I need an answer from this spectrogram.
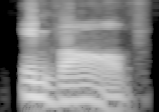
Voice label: "involve", American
